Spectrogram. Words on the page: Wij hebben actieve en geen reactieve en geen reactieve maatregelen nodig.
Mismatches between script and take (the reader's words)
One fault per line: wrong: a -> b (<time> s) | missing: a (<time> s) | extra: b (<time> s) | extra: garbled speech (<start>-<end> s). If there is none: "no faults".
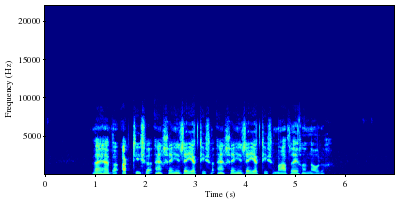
no faults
